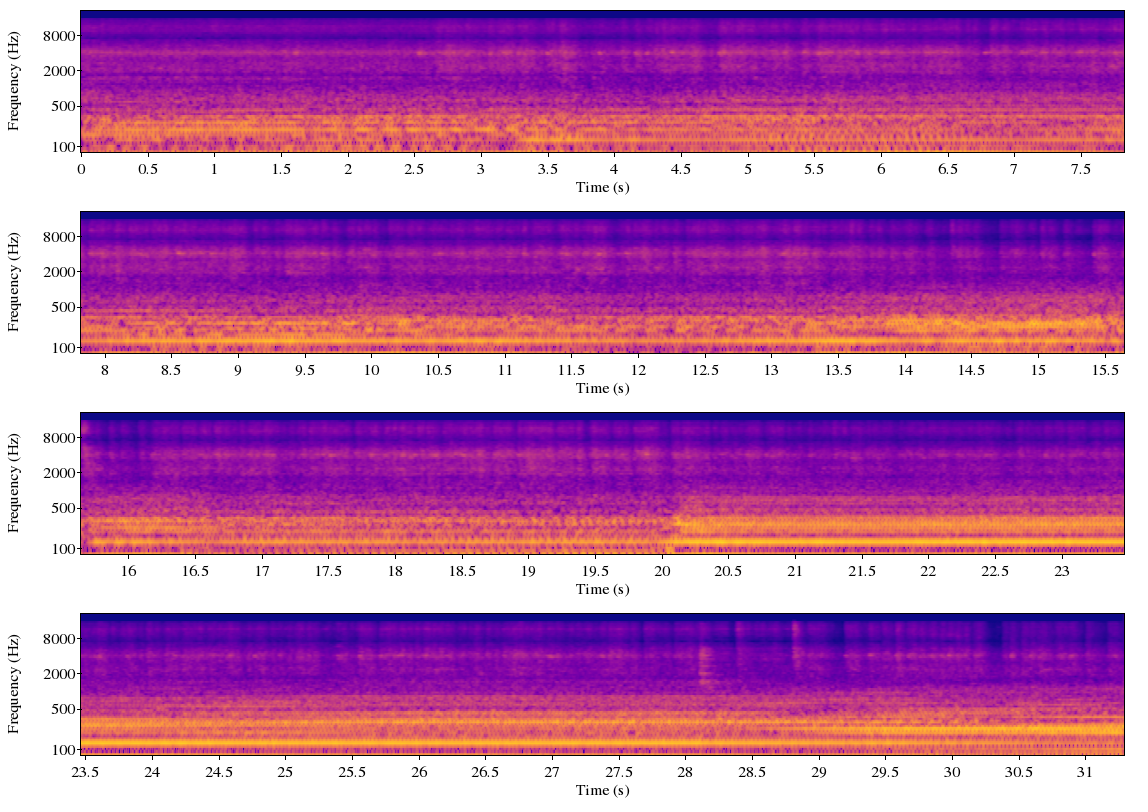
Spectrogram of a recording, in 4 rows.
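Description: Charcoal hammer mill, belt-driven by an electric motor, running steadily with a low hum while grinding charcoal into powder. About 20 s in, the machine's sound shifts and grows slightly louder.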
